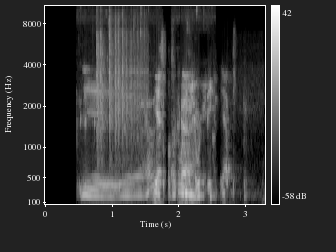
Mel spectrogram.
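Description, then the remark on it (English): Dice clatter and rattle across a tabletop in a quick burst of clicks, fairly loud, with a voice talking over the start of the rolling, as a player rolls two eight-sided dice for unarmed strike damage in a tabletop game. “Not put away those dice.”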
